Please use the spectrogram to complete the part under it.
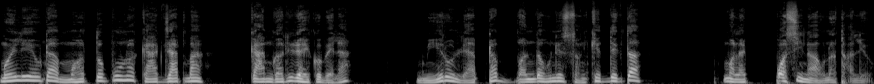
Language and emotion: Nepali, fearful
